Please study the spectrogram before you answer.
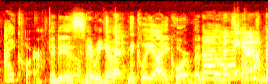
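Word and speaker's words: ichor: oozing H yes I recently learned that it's pronounced ior it is technically ior but it doesn't but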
